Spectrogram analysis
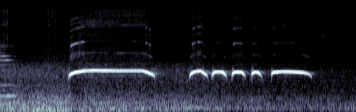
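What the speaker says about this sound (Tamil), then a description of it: "நமக்கு வந்து விசில் கிடைச்சிருக்கு மக்களே" A toy whistle, pulled from a gift unboxing, is blown loudly up close: one long shrill blast, then a quick run of four short toots and a final longer one, with no talking.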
